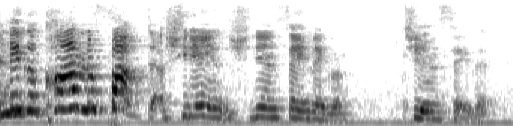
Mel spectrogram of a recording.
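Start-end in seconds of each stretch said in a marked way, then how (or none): 0.0-1.1 high, loud stern telling-off; telling him off. Retold or imitated. Gidget standing up to Big Teak. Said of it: "Gidget stands up to Big T".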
